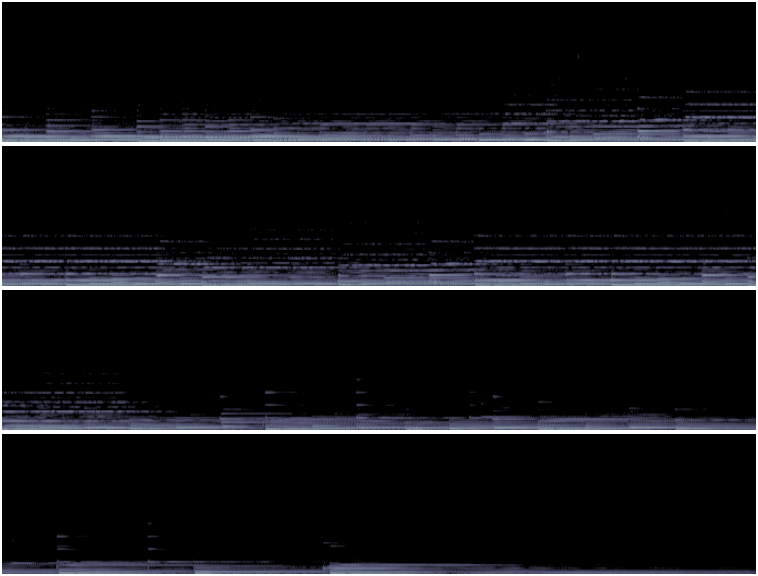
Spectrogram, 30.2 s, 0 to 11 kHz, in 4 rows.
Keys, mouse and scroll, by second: 0.1 ctrl+z, 2.1 ctrl+z, 3.0 scroll down 1, 3.5 space, 6.9 ctrl+z, 11.3 ctrl+z, 14.9 ctrl+z, 17.2 ctrl+z, 20.5 ctrl+z, 22.8 ctrl+z, 26.4 ctrl+z, 29.3 ctrl+z.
